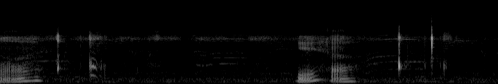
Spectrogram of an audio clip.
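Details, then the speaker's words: Newborn baby boy with hiccups, filmed by his new father: several short abrupt catches in the breath among soft baby sounds and quiet room noise; infant hiccups. "Aw, got the hiccups really good, don't you?"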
